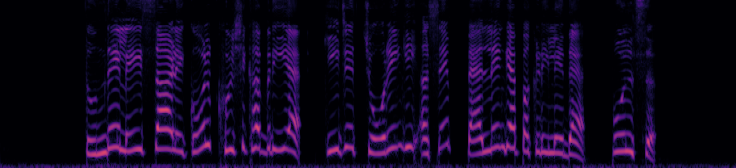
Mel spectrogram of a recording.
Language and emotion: Dogri, happy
